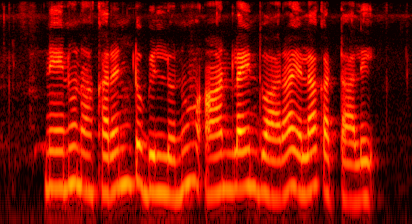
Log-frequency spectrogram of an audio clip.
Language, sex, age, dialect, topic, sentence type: Telugu, female, 31-35, Southern, banking, question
